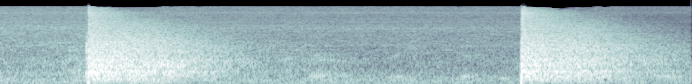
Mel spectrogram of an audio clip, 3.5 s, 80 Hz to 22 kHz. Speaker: When installing the bead, you'll hear 2 audible snaps on a brand new tire. Never exceed 40 pounds when setting the bead.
